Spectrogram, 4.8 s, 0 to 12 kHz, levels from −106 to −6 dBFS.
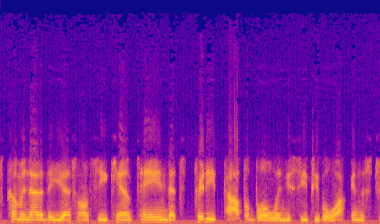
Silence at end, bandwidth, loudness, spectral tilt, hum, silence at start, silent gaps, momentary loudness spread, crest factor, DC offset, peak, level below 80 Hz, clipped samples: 0 s; 5.6 kHz; -21 LUFS; -7.5 dB/octave; none; 0 s; none; 4 LU; 18 dB; under 0.1%; -4 dBFS; -48 dBFS; under 0.1%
